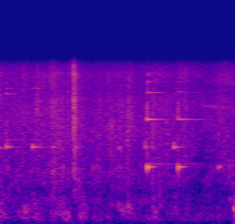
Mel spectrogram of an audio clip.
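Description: Goats on a farm in Nepal bleat faintly in a few short, scattered calls at a distance, against a quiet outdoor background with no talking.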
